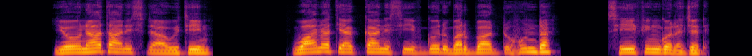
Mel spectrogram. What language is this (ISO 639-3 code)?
orm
